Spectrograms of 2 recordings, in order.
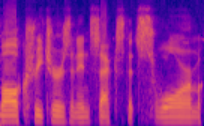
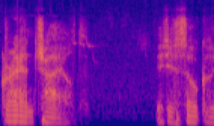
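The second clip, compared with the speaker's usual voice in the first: soft, quiet voice that still carries; 4 dB quieter than usual. The narrator voices a figure greeting each party member: quiet, carrying voice. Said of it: "in a quiet voice that seems to carry".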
